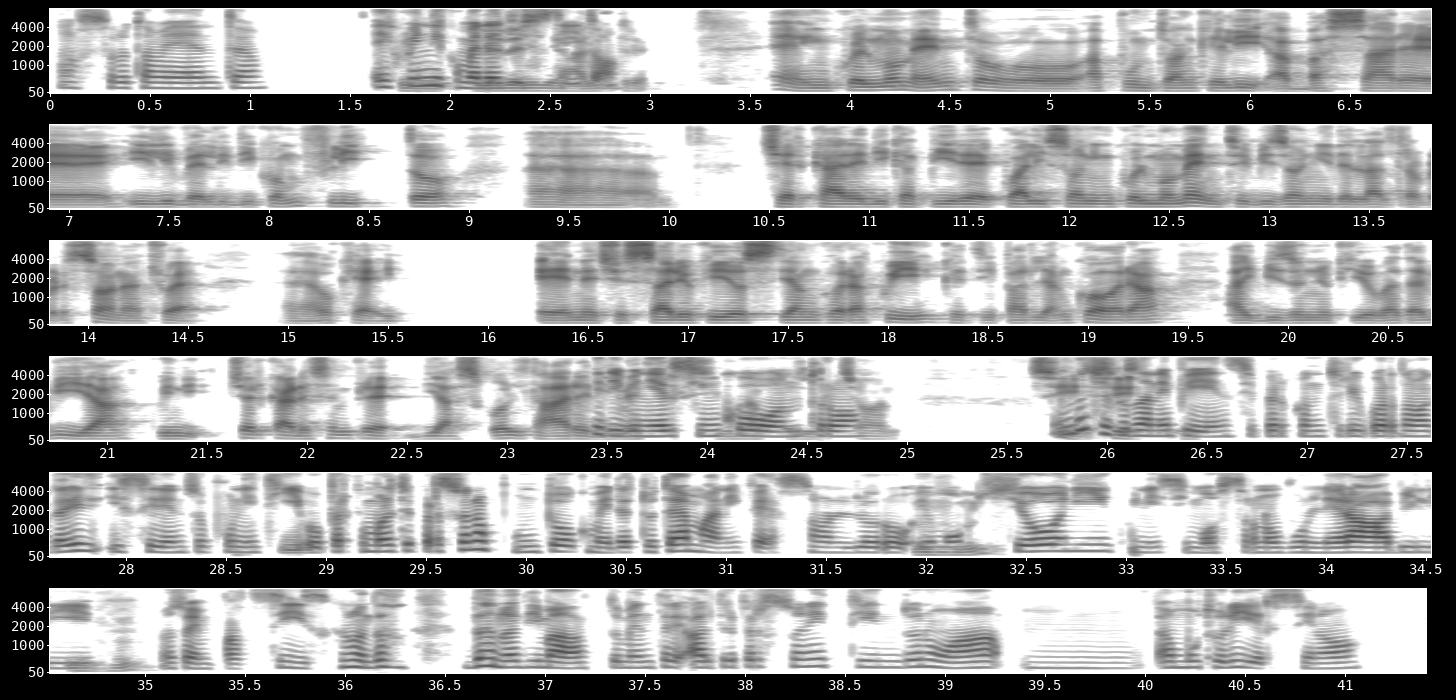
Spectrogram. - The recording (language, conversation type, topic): Italian, podcast, Come ti prepari per dare una brutta notizia?
- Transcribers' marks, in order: other background noise; tapping; laughing while speaking: "impazziscono, do danno"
